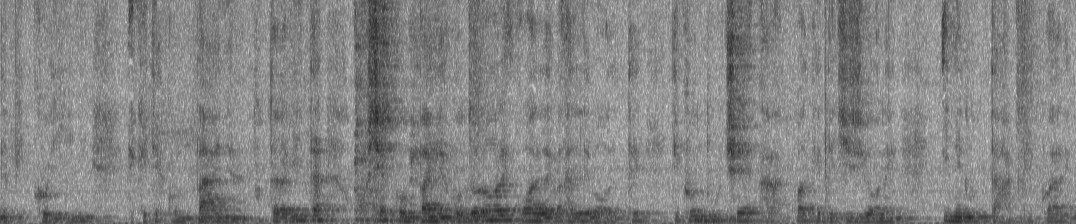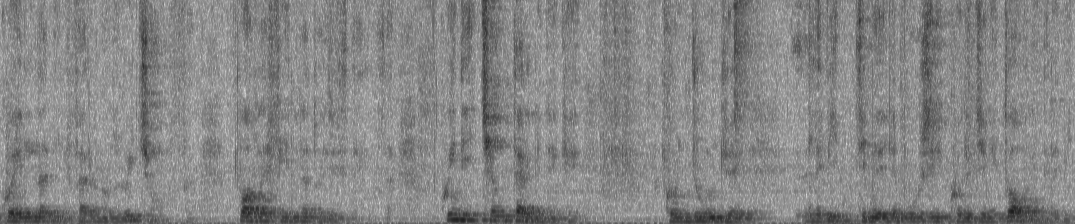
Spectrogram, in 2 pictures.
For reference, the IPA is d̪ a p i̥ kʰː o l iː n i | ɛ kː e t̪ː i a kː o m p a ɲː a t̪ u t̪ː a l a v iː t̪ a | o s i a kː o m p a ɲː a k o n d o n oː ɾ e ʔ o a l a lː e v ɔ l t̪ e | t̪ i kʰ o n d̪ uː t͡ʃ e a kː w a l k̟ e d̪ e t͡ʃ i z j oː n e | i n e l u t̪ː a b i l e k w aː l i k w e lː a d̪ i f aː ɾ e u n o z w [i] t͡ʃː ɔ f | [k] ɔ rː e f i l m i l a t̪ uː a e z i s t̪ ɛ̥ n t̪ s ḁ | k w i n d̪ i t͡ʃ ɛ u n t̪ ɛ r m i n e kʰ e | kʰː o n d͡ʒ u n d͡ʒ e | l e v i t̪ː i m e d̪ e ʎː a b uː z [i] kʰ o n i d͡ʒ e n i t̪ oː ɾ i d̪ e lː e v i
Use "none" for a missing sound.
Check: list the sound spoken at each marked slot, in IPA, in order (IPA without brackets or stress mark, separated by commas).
i, p, i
